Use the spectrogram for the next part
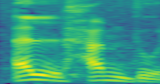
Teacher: lam qamariyah dibaca dengan izhar, maksudnya dijelaskan lam tu mati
